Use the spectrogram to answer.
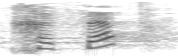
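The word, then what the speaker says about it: Chesed (חסד): Chet Samech Dalet, auf Deutsch Chesed wird es ausgesprochen.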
